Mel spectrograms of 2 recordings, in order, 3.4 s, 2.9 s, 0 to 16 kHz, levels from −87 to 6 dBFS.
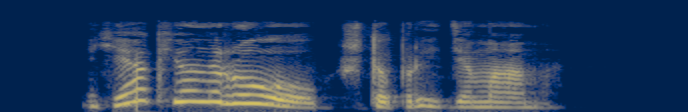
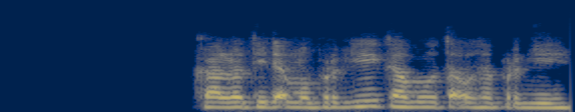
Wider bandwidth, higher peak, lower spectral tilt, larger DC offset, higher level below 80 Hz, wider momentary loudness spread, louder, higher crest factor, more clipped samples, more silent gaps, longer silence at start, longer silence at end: first, 7.8 kHz vs 5 kHz; first, -2 dBFS vs -6 dBFS; second, -6.5 dB/octave vs -10.5 dB/octave; neither; first, -60 dBFS vs -68 dBFS; first, 15 LU vs 5 LU; first, -17 LUFS vs -23 LUFS; about the same, 16 dB vs 16 dB; neither; neither; second, 0.45 s vs 1 s; first, 0.75 s vs 0 s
